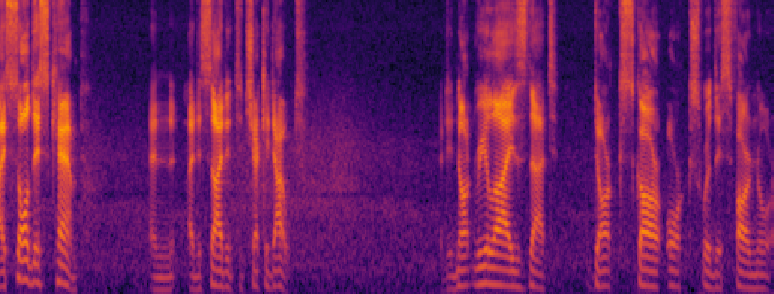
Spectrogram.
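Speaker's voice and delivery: big, tough character voice. A hunting-party member explains how he came upon a camp, big tough voice. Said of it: "These big tough guys and their big tough voices".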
